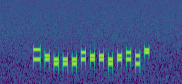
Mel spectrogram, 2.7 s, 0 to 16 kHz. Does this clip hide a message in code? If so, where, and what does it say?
Yes: multi-frequency trunk signalling (R1, as on North American trunks) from 0.5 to 2.2 s, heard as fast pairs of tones, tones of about 70 ms. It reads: KP 63339663695 ST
